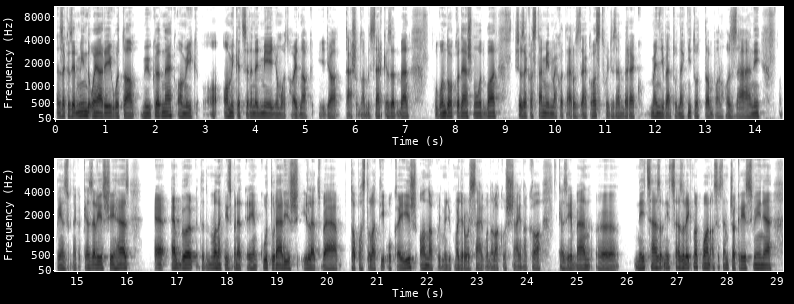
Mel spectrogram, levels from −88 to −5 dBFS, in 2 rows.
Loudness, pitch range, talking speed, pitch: -25 LUFS, 95-110 Hz, 130 wpm, 100 Hz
